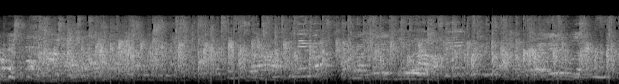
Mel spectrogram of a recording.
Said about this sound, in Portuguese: bata palmas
